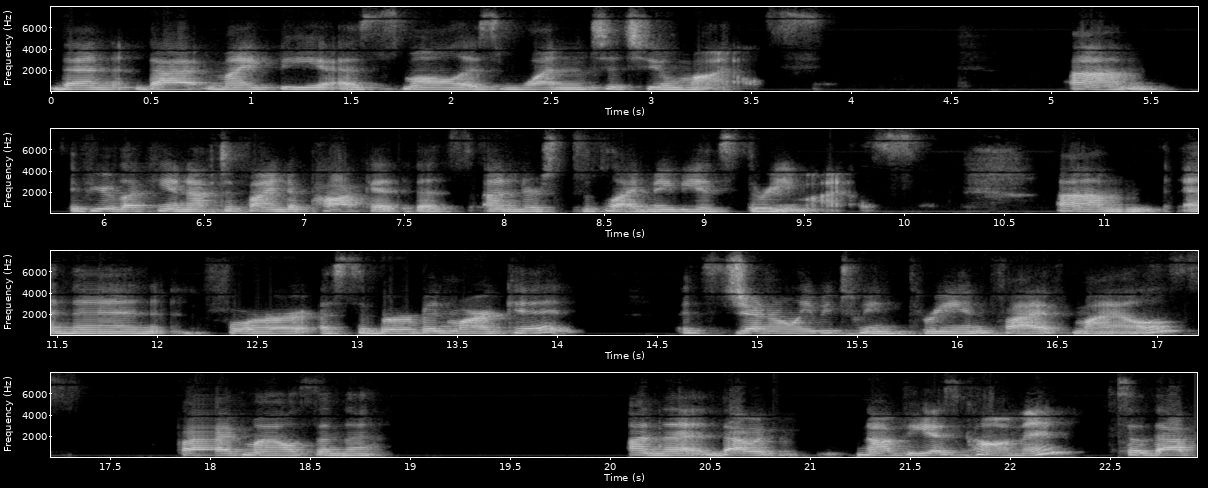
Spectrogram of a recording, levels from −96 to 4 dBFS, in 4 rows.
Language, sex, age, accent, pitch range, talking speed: English, female, 20-39, American, 175-200 Hz, 140 wpm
